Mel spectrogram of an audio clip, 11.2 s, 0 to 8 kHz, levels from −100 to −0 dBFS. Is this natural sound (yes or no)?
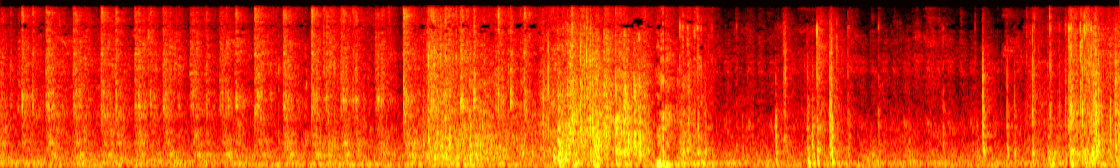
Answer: yes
